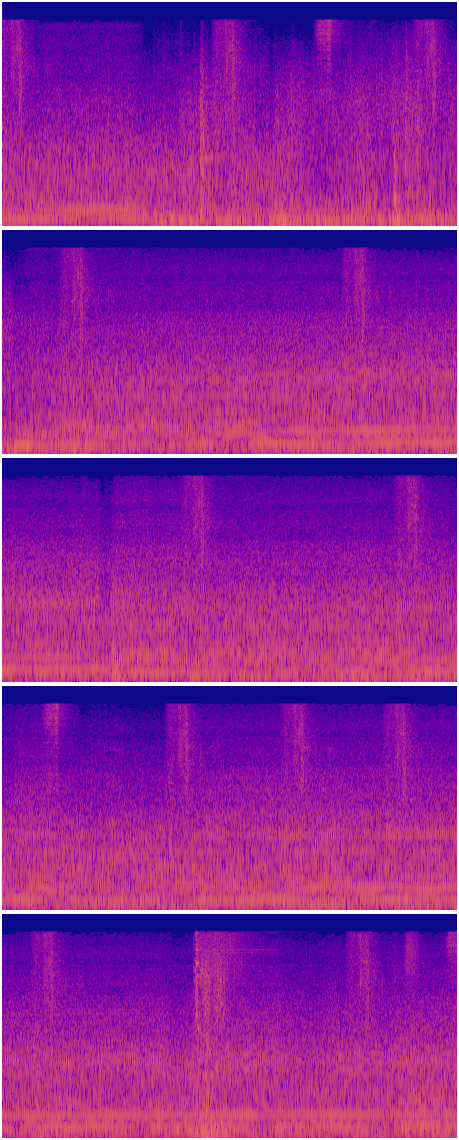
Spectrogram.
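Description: A car engine roars steadily and climbs in pitch as it speeds up.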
